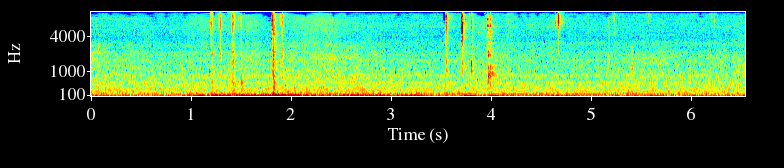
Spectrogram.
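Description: A computer keyboard clicks under quick bursts of typing as a domain name is entered, the keystrokes close and crisp in short clustered runs over a quiet room hum.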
